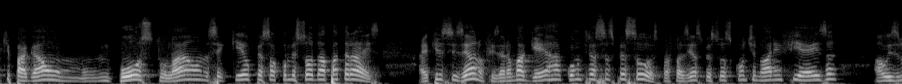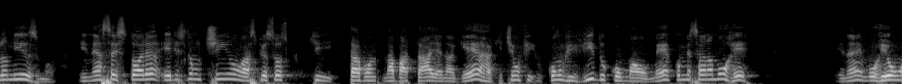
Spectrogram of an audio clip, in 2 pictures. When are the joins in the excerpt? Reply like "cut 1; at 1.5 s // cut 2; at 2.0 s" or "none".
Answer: cut 1; at 9.7 s // cut 2; at 12.8 s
